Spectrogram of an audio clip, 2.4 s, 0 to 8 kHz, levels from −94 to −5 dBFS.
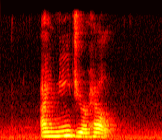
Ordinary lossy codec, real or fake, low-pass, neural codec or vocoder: none; real; 7.2 kHz; none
